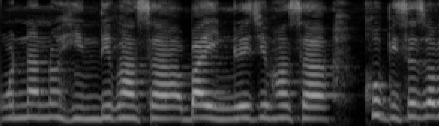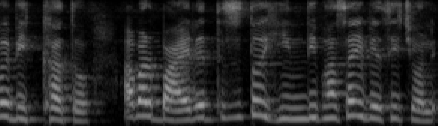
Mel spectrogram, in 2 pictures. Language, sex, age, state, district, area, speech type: Bengali, female, 45-60, West Bengal, Purba Medinipur, rural, spontaneous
